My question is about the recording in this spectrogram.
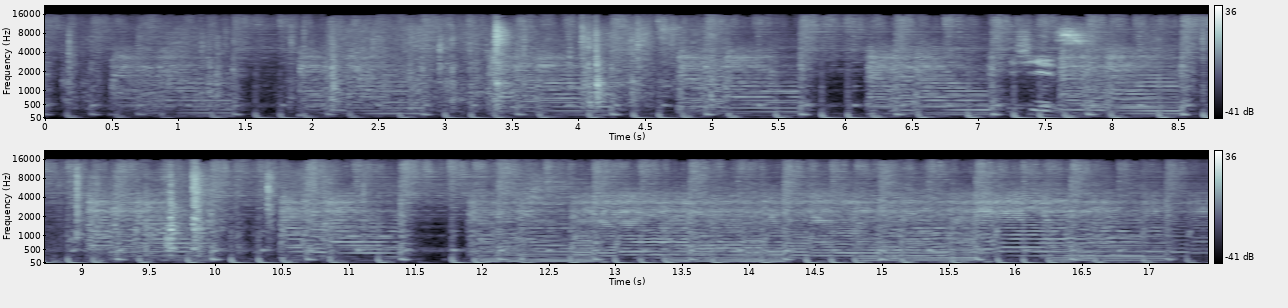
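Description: Background music with a steady beat and a stepping bass line.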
